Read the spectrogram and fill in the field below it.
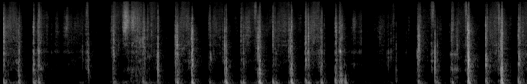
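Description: Tarot cards riffled and shuffled by hand up close, rapid papery bursts of flicking and slapping in quick irregular runs with short pauses between, no talk.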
